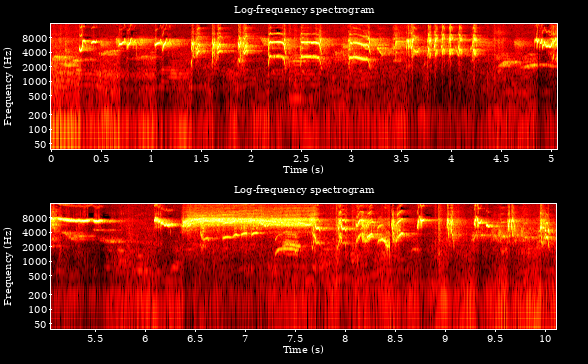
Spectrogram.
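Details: Orange-headed thrush, tail fanned and bowing, pours out a fast, varied song of piercing whistles, chattering trills and sweeping notes in rapid bursts, with one longer high rasping phrase midway.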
